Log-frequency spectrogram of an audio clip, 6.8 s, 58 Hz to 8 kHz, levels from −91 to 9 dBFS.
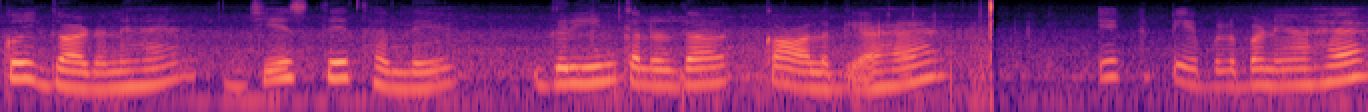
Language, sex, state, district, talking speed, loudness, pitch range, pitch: Punjabi, male, Punjab, Kapurthala, 140 wpm, -23 LUFS, 175-225 Hz, 200 Hz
